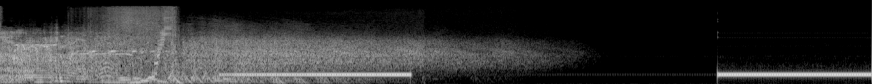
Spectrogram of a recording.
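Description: A telephone call being dialed: after a brief burst of mixed sound, a steady line tone sounds for about two seconds, drops into silence, then returns as a loud, sustained tone to the end.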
